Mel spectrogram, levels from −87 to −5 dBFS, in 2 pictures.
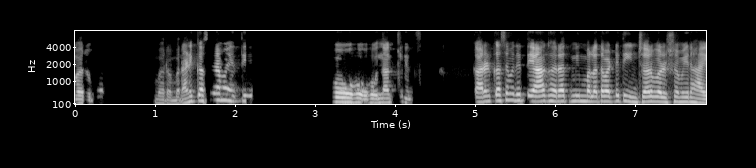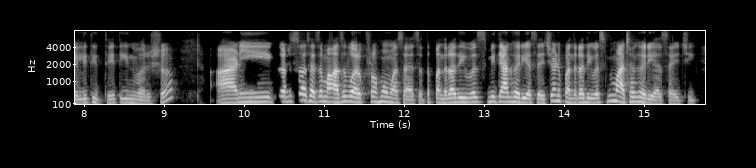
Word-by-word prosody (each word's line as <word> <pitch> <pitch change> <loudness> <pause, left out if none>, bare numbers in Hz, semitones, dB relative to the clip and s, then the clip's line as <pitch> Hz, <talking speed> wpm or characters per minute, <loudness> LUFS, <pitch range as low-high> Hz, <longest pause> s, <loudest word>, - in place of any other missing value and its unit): बरोबर. 145 - -6 0.7
बरोबर. 125 -2 -9
आणि 200 - 0
कसं 230 +3 0
आहे 255 - +3
माहिती 220 -3 -3 1.1
हो, 185 - +2 0.2
हो, 165 - +2
हो, 155 -1 0
नक्कीच. 165 -2 -6 0.7
कारण 185 +3 +2
कसं 230 +3 0
म्हणजे 245 -1 -2
त्या 205 -1 +7
घरात 215 -1 +1
मी, 215 0 -3
मला 200 -1 +2
तर - - +3
वाटते, 205 +1 +1
3-4 195 -2 +1
वर्षं 185 0 0
मी 185 0 -1
राहिली 150 -5 -1
तिथे. 145 -4 -7
3 150 -1 -5
वर्षं. 125 -2 -5 0.6
आणि 160 +3 +3 0.4
कसं 200 +4 0
असायचं, 205 -3 +1
माझं 180 +2 +4
वर्क 175 -4 +4
फ्रॉम 195 0 -3
होम 185 -3 0
असायचं. 135 -4 -3
तर - - -6
15 165 0 +2
दिवस 175 +1 -1
मी 195 - -2
त्या 190 -2 +7
घरी 175 -3 +1
असायची 155 +4 -2
आणि 225 -1 -1
15 165 +1 +1
दिवस 165 +1 -3
मी 220 - -5
माझ्या 195 -3 +4
घरी 165 -6 +1
असायची. 120 -2 -7
180 Hz, 185 wpm, -23 LUFS, 155-205 Hz, 1.1 s, त्या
